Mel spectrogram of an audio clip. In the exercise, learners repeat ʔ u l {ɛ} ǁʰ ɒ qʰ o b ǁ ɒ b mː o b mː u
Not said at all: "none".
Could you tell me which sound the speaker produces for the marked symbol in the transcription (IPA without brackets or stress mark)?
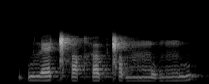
æ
